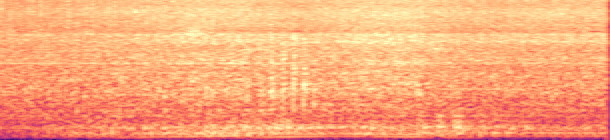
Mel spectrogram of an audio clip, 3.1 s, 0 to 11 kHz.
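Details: Ford 5.4 2V V8 at idle: rough running with an uneven knock about three or four a second; source not identified.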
